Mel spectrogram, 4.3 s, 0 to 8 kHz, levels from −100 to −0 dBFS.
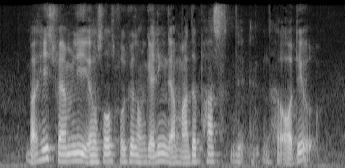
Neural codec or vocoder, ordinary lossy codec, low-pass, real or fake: codec, 16 kHz, 4 kbps, X-Codec, WavLM features, trained on Multilingual LibriSpeech; AAC, 48 kbps; 7.2 kHz; fake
